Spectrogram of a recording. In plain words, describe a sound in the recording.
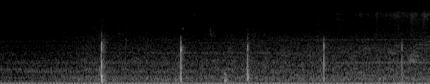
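Slow footsteps walk on a hard, gritty floor.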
